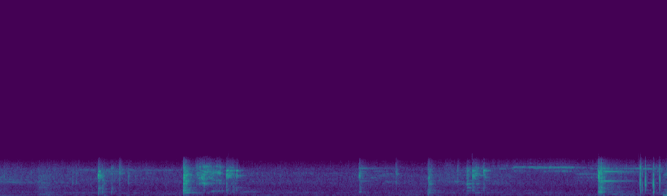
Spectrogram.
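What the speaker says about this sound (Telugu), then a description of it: "మిక్సీ జార్లోకి ఈ నువ్వులు తీసేసుకుందాం" Roasted sesame seeds are scooped from a pan into a mixer jar, giving scattered light clinks, taps and scrapes of utensils against metal and glass over a quiet background.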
